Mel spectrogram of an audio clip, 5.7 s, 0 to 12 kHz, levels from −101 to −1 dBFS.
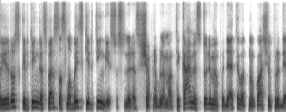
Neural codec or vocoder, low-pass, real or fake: codec, 24 kHz, 0.9 kbps, DualCodec; 10.8 kHz; fake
